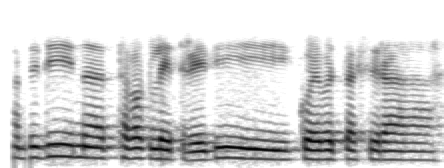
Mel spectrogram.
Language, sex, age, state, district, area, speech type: Manipuri, female, 45-60, Manipur, Senapati, rural, conversation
